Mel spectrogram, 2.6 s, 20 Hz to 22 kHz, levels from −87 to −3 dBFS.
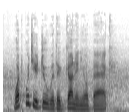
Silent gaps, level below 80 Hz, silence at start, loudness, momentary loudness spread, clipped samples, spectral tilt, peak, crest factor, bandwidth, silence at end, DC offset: none; -50 dBFS; 0.05 s; -24 LUFS; 4 LU; under 0.1%; -7.5 dB/octave; -6 dBFS; 18 dB; 14.5 kHz; 0 s; under 0.1%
